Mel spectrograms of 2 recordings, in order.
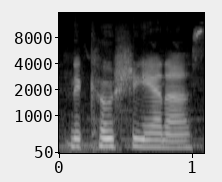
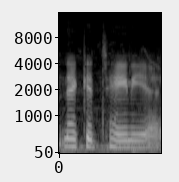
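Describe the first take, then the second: First: The word ends with the sounds 'tiana'. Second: The word ends with the sounds 'tania'. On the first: The speaker calls it right. "it's Nicotiana" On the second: The speaker calls it wrong. "it's not Nicotania"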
